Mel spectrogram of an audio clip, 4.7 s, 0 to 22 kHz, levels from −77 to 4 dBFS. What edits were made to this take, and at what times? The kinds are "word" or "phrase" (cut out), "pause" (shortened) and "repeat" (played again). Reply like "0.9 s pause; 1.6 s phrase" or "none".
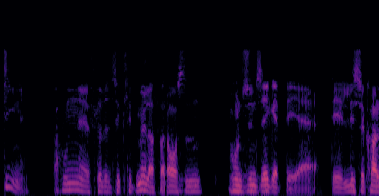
2.7 s pause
